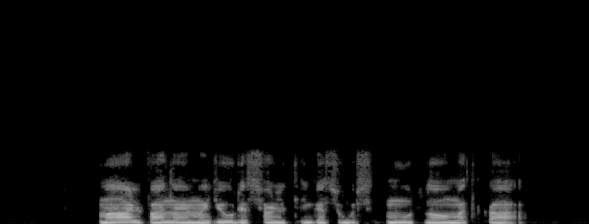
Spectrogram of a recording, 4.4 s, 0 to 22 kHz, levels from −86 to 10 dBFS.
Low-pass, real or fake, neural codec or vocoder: 7.2 kHz; real; none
